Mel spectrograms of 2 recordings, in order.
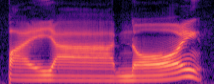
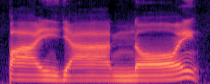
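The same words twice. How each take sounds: No difference in how they are said.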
